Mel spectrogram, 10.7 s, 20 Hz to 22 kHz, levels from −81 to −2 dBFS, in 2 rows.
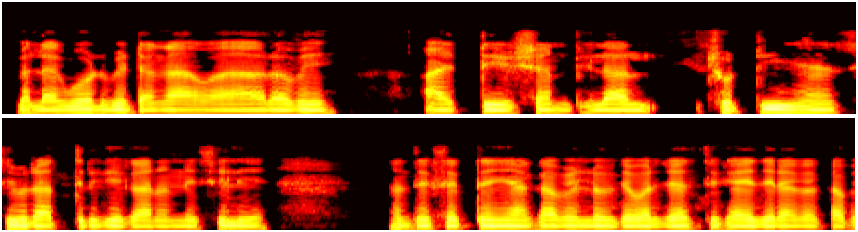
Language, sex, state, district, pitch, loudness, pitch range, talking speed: Hindi, male, Chhattisgarh, Raigarh, 100 Hz, -17 LUFS, 95-100 Hz, 150 wpm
